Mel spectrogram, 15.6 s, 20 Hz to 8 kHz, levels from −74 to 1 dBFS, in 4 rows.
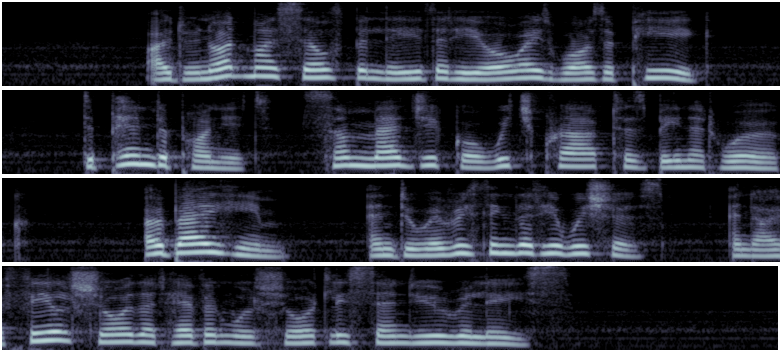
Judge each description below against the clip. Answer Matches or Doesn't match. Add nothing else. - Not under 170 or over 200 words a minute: Doesn't match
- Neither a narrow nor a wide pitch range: Matches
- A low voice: Doesn't match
